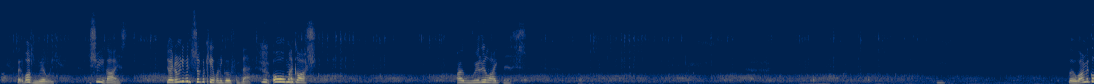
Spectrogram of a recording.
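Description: A game minecart rolls steadily along its rails.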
